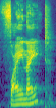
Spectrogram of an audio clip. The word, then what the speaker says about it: finite: Now write down, हमारा topic है फाइनाइट, फिनिट नहीं बोलेंगे ऐसे, pronunciation is फाइनाइट, फाइनाइट verbs, verb नहीं verbs, फाइनाइट verbs and नॉन फाइनाइट verbs.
